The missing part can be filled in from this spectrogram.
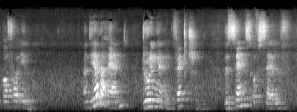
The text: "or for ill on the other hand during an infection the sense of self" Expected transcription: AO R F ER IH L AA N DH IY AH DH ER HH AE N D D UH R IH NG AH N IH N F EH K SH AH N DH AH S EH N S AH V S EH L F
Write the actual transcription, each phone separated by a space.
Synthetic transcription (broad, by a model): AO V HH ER IH L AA N DH IY AH DH ER HH AE N D D UH R IH NG AH N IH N F EH K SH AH N DH AH S EH N S AH V S EH L F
